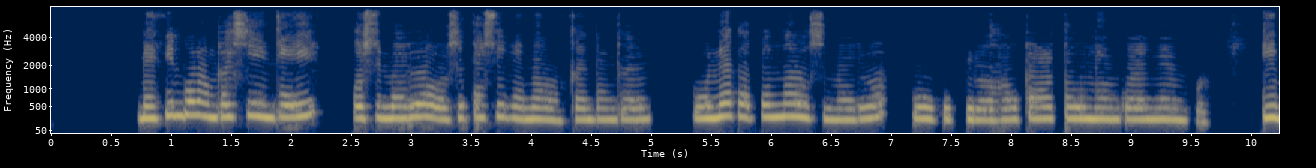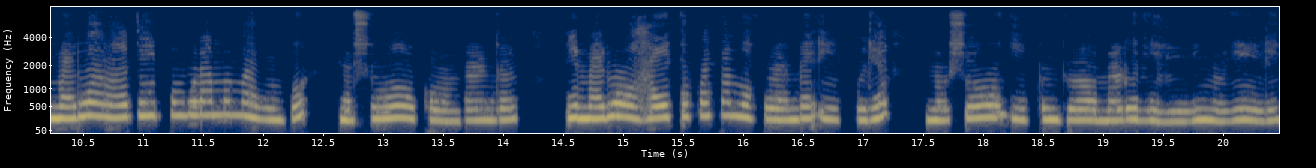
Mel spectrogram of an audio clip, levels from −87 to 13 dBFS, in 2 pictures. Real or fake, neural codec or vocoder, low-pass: fake; codec, 44.1 kHz, 1.7 kbps, Pupu-Codec; 7.2 kHz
